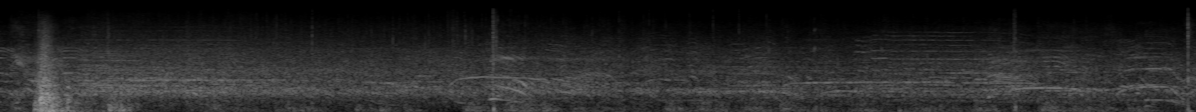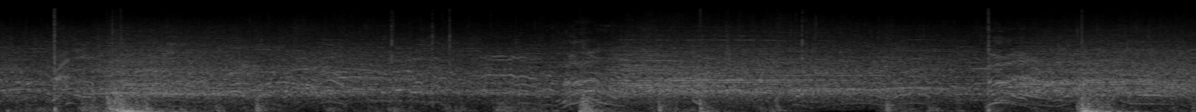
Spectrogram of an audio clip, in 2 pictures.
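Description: Heavy bodies thud hard onto a wrestling mat.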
